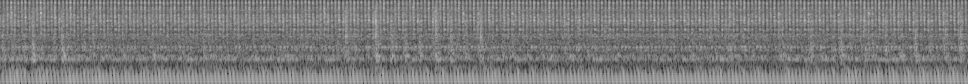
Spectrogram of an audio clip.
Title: Ford diesel rough idle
